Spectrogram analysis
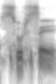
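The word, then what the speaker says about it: Sursee: Okay, so I'm from Surse.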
